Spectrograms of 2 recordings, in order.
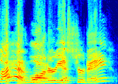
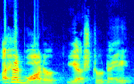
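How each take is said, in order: First: Lightly mocking dad, louder; imitating dad. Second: Lightly voiced dad, lower pitch; imitating dad. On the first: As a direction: quote Dad with loud, mild defensiveness. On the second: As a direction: drop lower to quote Dad. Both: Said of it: "He goes".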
